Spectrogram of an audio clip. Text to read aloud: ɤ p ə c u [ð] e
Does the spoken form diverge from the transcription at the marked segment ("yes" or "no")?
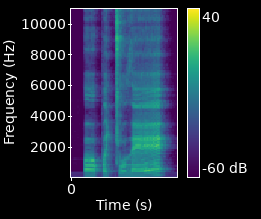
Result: no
